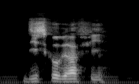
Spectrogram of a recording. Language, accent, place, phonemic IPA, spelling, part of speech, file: French, France, Lyon, /dis.kɔ.ɡʁa.fi/, discographie, noun, LL-Q150 (fra)-discographie.wav
- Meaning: 1. discography 2. discography (complete collection of the releases of a musical act)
